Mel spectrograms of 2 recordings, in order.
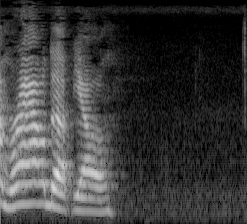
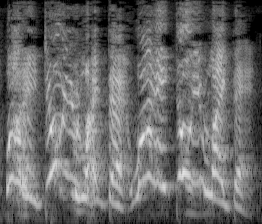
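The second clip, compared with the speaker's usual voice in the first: high, exasperated plea, Lord why; pleading shout to the Lord; exasperated cry to God; 7 semitones higher than usual. Retold or imitated. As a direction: throw your hands up at God. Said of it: "But I be like".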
